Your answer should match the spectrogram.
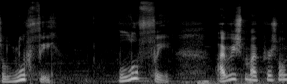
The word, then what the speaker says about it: Luffy: a little longer maybe two streams guys it's pronounced luffy luffy i reached my personal goals more times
